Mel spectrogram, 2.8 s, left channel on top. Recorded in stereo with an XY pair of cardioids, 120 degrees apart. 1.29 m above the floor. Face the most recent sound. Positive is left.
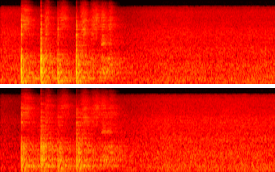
turn(degrees=40)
